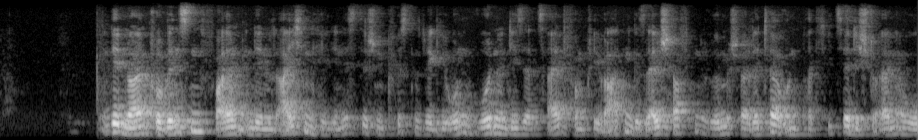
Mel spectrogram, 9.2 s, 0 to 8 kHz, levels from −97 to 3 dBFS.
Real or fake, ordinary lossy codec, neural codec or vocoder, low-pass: real; none; none; none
